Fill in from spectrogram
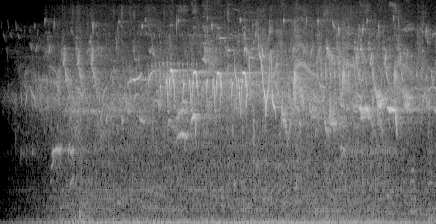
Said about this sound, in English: There was a Carolina wren that was sitting on our back fence, and it started singing, and I called back at it, and we had an entire conversation.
